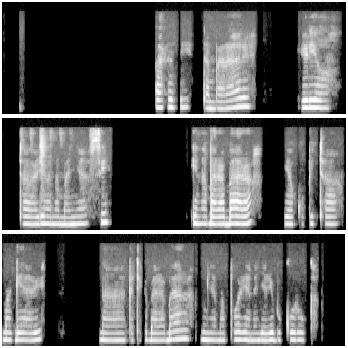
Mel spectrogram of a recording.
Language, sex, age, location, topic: Swahili, female, 18-24, Dar es Salaam, agriculture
